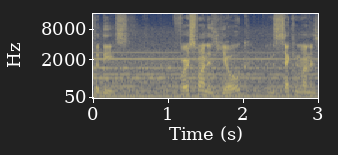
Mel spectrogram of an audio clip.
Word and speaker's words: yoga: word and i say yog because it's it's yo it's not yoga the a is actually more of an uh sound it just um you know elongates the g the last syllable of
